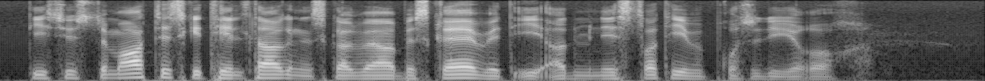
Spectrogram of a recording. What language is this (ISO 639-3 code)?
nor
